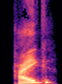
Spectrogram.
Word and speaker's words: Haig: Is it H-A-A-G? – H-A-I-G. Close. – Haig. – Haig. – Mm. We could ask the Frenchman. It is pronounced Haig.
